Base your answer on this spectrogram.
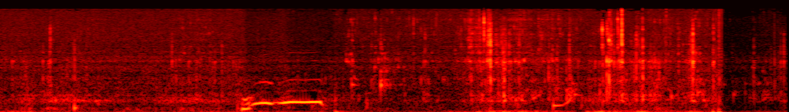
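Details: Humpback whale (Megaptera novaeangliae) off Amami Oshima, Kagoshima, Japan, a mother and calf met while snorkelling: a brief, low moan that bends upward over a rumbling underwater background.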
